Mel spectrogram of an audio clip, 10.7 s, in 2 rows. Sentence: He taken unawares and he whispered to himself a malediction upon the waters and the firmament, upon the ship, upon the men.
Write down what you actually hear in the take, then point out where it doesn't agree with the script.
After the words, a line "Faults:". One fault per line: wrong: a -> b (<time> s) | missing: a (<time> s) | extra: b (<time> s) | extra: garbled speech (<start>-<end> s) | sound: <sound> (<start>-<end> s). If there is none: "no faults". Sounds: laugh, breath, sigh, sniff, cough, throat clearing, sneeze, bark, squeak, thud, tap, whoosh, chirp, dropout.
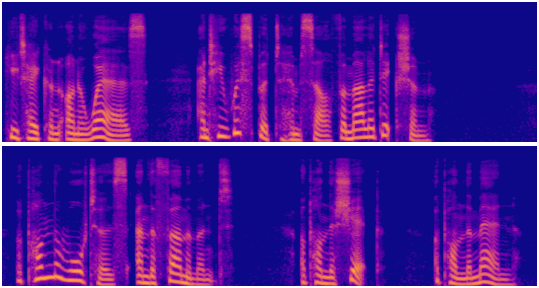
He taken unawares and he whispered to himself a malediction upon the waters and the firmament, upon the ship, upon the men.
Faults:
no faults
